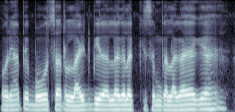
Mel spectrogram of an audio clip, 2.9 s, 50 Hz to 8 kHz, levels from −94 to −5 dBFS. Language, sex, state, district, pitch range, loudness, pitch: Hindi, male, Jharkhand, Ranchi, 120-130 Hz, -13 LUFS, 125 Hz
